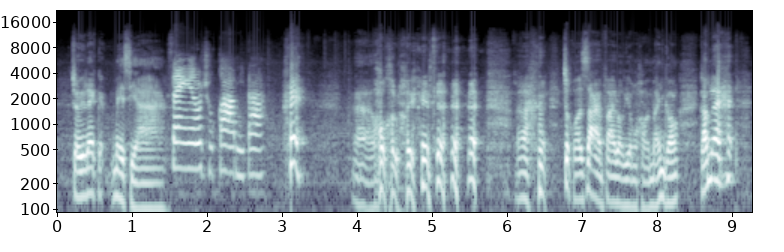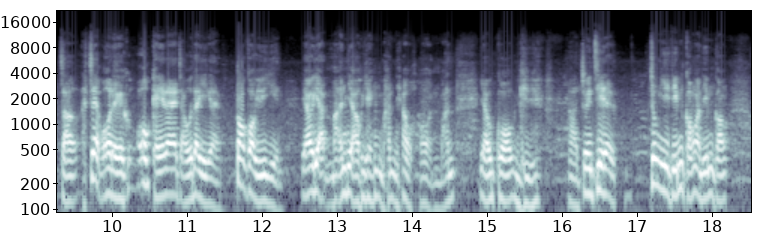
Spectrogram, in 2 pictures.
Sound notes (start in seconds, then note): 2.4 Korean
